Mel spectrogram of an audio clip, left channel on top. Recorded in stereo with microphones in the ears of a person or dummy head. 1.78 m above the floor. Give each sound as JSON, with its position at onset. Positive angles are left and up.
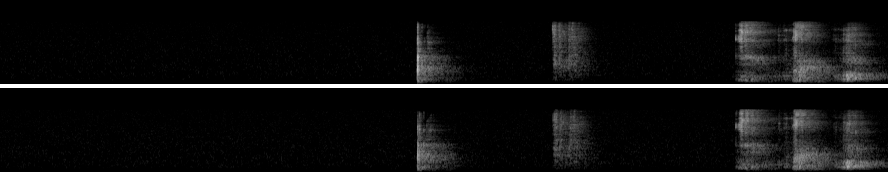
{"t": 4.2, "sound": "scissors", "side_deg": 60, "distance_m": 1.7}
{"t": 5.5, "sound": "a camera shutter", "side_deg": 75, "distance_m": 10.0}
{"t": 7.3, "sound": "chewing", "side_deg": 20, "distance_m": 7.5}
